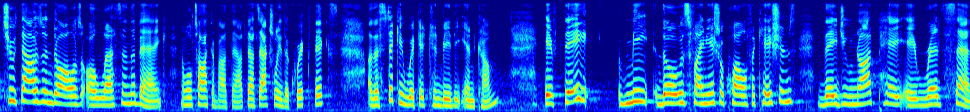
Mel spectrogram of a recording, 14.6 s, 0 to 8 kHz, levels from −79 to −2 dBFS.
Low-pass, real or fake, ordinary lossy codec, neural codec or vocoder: 7.2 kHz; real; MP3, 64 kbps; none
